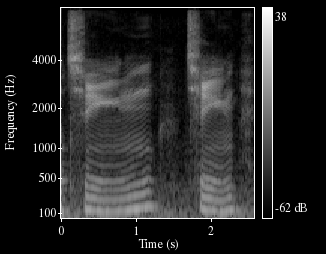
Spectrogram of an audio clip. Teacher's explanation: third tone is a little bit down, but a lot of up.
